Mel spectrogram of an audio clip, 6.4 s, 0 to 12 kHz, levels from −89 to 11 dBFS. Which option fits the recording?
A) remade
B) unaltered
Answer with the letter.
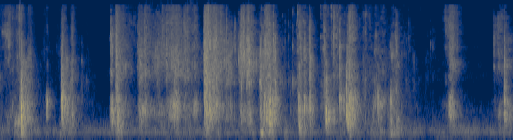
A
